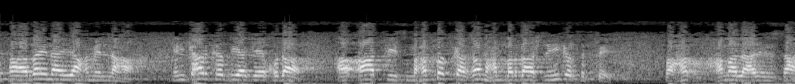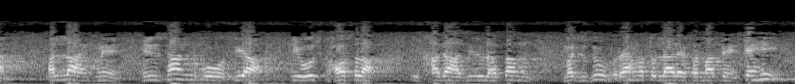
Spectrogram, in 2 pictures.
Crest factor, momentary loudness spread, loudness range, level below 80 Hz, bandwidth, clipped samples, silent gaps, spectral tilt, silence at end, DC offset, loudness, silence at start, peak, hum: 12 dB; 10 LU; 2 LU; -42 dBFS; 8 kHz; under 0.1%; none; -4.5 dB/octave; 0 s; under 0.1%; -11 LUFS; 0 s; 0 dBFS; none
